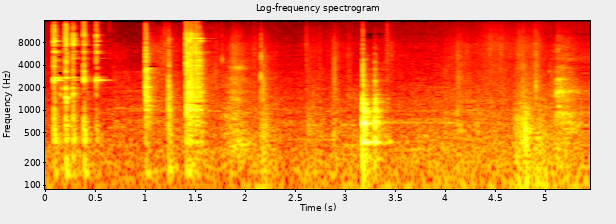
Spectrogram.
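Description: Cups and a spoon clink as tea is made, with a quick flurry of sharp chinks at the start, scattered knocks and a bright clatter midway, with no talking.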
